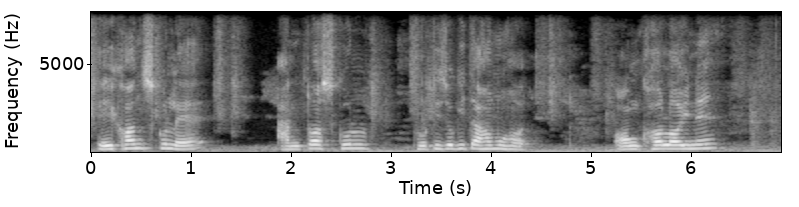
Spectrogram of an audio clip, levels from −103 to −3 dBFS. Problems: constant background noise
